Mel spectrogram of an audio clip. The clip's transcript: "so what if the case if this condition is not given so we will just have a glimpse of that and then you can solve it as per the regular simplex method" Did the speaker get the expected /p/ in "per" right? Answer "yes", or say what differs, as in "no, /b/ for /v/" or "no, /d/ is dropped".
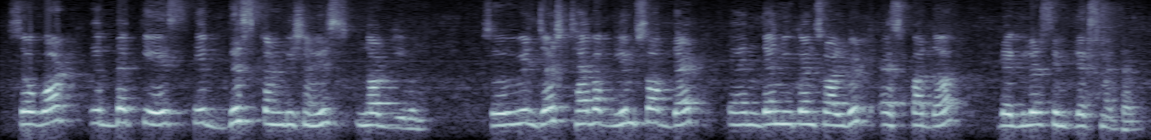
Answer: no, /f/ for /p/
